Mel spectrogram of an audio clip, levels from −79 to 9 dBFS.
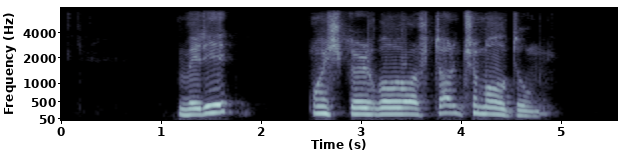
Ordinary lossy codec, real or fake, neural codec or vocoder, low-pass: Opus, 64 kbps; fake; codec, 24 kHz, 0.9 kbps, WavTokenizer, small release; 7.2 kHz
